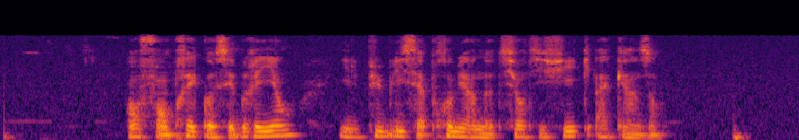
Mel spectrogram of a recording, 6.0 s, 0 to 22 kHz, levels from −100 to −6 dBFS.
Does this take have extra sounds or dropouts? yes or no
no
